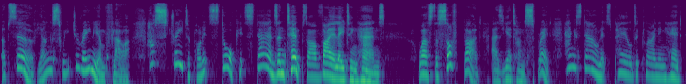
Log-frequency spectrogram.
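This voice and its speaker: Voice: medium pitch, wildly swooping pitch, slow pace, pitched above the performer's own voice, heavily acted. A reader voicing a swooning young woman in a pastoral love poem, with rapturous, breathless speech and whispered gasps. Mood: admiring. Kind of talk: dramatic poetry reading.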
